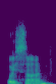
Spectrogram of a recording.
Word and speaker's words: poisson: poisson distribution it's spell it's a french word p-o-i-s-s-o-n hopefully i pronounce it correctly voice-on and this is a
